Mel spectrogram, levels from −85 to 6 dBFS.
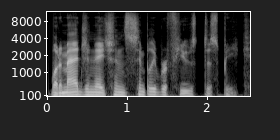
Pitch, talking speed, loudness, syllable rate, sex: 95 Hz, 140 wpm, -21 LUFS, 5.4 syllables/s, male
